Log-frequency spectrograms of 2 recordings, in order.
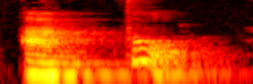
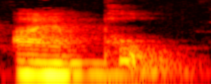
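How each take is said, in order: First: The last word starts with an F sound. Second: The last word starts with a P sound.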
